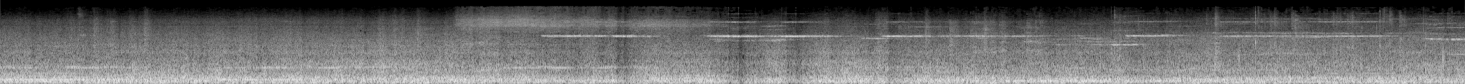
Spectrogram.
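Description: Passenger train coaches rolling slowly past, with a steady rumble of wheels on the rails. From about five seconds in, the wheels squeal in high, thin tones that come and go, and a brief hiss sounds around the same time.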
